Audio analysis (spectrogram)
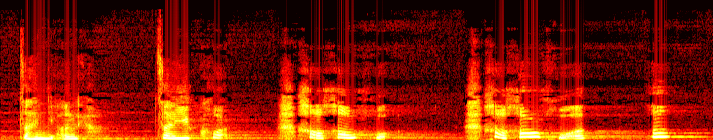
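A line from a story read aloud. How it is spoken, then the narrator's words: Mother holding back tears. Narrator (Chinese): 母亲忍住哭声说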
